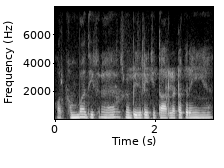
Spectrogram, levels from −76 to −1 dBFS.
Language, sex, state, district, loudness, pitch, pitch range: Hindi, female, Punjab, Pathankot, -16 LUFS, 170 Hz, 165-175 Hz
